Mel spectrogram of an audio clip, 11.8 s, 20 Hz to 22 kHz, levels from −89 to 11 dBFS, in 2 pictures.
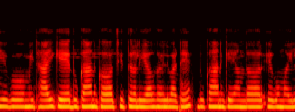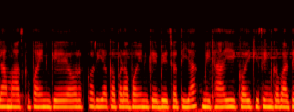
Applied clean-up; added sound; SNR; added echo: none; none; none; none.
